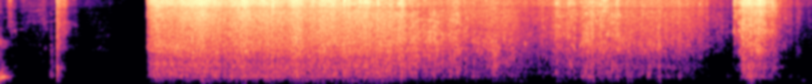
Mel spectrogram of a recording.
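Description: Tissue paper crinkling and rustling as it is pulled out of a cardboard box. It is a dense, irregular crackle that starts suddenly about a second and a half in, lasts about six seconds, and is followed by one more short rustle near the end.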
